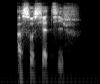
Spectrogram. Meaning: 1. associative (algebraic property of an operator) 2. association; associative
- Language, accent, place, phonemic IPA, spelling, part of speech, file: French, France, Lyon, /a.sɔ.sja.tif/, associatif, adjective, LL-Q150 (fra)-associatif.wav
